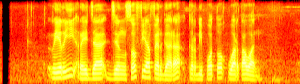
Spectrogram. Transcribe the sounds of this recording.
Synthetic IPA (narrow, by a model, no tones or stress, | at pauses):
riɾired͡ʒad͡ʒɨŋsofiafɛrɡaɾakɨrdipɔt̪ɔkuwart̪awan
